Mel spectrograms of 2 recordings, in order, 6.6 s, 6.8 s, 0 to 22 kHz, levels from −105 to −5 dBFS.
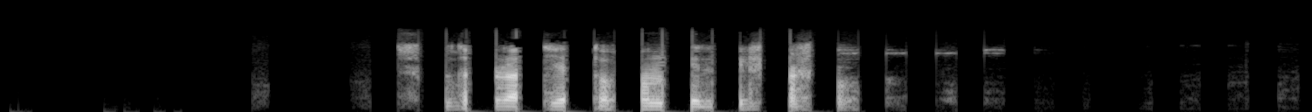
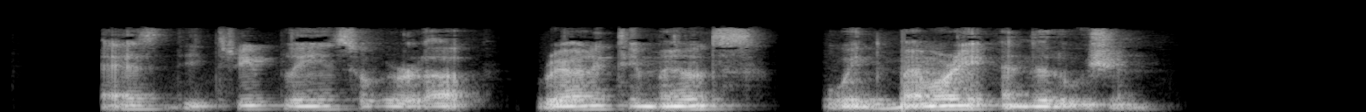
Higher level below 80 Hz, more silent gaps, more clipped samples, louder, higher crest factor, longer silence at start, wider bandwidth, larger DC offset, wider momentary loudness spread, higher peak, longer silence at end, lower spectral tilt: about the same, -66 dBFS vs -62 dBFS; about the same, 2.13-2.23 s, 3.17-3.21 s, 3.84-3.95 s vs 2.60-2.69 s, 3.92-4.12 s; neither; second, -29 LUFS vs -25 LUFS; first, 28 dB vs 20 dB; first, 2 s vs 0.5 s; about the same, 7.4 kHz vs 8 kHz; neither; about the same, 17 LU vs 15 LU; about the same, -4 dBFS vs -6 dBFS; first, 2.25 s vs 1.1 s; about the same, -6.5 dB/octave vs -5.5 dB/octave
